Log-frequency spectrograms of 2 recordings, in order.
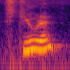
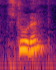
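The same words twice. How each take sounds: First: Student with a yoo glide, STYOO-dent; British pronunciation. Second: Student with a plain oo, STOO-dent; American pronunciation. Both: Shown as a demonstration.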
